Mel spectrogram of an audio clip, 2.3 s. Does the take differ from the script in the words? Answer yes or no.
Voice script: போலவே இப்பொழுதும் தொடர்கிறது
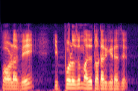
yes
